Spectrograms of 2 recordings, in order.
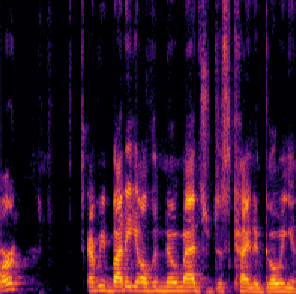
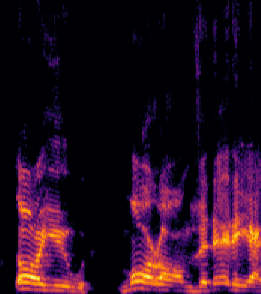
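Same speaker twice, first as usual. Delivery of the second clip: put-on Australian accent; 3 semitones higher than usual. Doing an impression of Billy from Australia, a viewer: imitating Billy. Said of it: "impersonation of you, Billy".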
